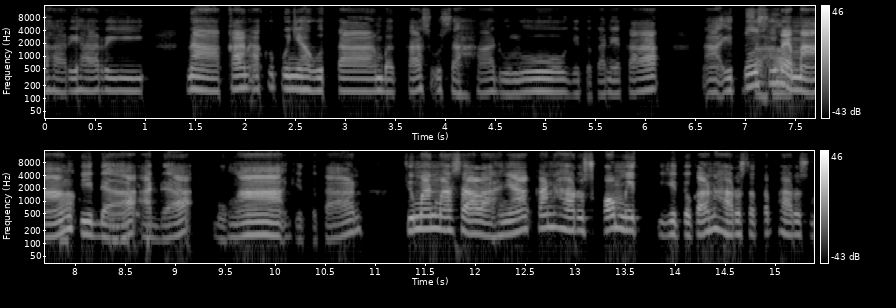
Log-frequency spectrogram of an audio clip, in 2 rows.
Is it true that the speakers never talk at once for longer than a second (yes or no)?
no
